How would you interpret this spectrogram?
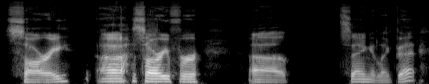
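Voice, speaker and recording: A man's voice: medium pitch, takes it slowly, fairly bright tone, clear, resonant tone, dry recording, studio quality. A man hosting a podcast, chatting informally and swearing freely as he reads and reacts to comments. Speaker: podcast host. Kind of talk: casual chat, reading and reacting to viewer comments.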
